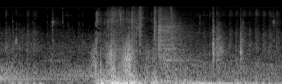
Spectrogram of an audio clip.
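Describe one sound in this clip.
A plane crashes with a loud, booming impact.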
